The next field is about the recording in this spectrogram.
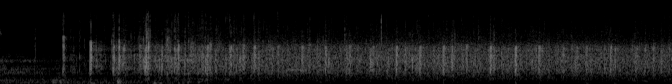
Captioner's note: applause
